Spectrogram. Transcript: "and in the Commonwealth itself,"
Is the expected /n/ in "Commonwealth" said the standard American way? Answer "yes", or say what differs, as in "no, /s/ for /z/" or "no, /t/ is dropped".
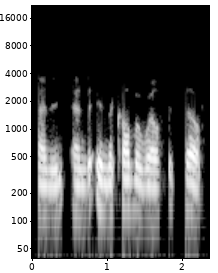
no, /n/ is dropped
